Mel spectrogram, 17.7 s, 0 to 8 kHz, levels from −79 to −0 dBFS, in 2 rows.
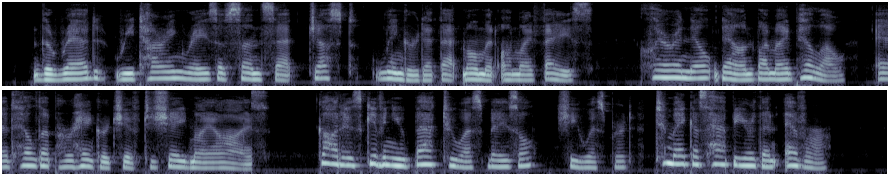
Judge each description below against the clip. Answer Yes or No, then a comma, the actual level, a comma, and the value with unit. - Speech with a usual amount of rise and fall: Yes, average, 4.2 semitones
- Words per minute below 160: Yes, average, 150 wpm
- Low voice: No, medium, 175 Hz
